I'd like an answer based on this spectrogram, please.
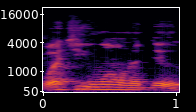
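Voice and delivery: put-on sassy, nasty attitude. Imitating a sassy girl with a nasty attitude: imitating a sassy, nasty attitude. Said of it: "that little sassy little girl that everybody sees that has the nasty attitude".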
